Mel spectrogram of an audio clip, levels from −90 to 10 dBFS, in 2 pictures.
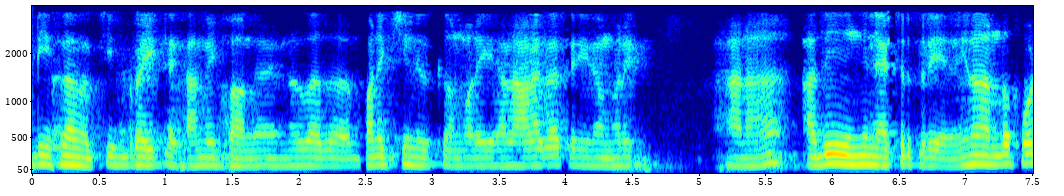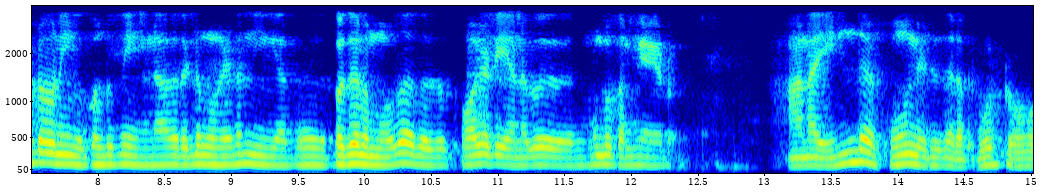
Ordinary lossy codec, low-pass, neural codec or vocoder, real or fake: AAC, 16 kbps; 3.6 kHz; codec, 16 kHz, 1 kbps, X-Codec, HuBERT features, trained on balanced general audio; fake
